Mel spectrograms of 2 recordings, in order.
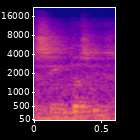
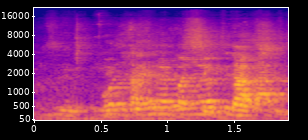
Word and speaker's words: sintaxis: Esto no se dice síntasis. Sintaxis.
